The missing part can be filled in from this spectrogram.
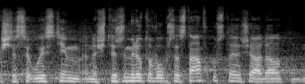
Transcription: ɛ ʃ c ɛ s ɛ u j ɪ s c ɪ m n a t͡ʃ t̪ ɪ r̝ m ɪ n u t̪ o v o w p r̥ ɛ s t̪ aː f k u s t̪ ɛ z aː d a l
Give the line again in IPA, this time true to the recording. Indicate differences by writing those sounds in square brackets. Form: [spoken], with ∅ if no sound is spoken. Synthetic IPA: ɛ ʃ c ɛ s ɛ u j ɪ s c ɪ m n a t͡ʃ t̪ ɪ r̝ m ɪ n u t̪ o v o w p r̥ ɛ s t̪ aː f k u s t̪ ɛ [ʒ] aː d a l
